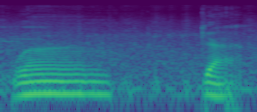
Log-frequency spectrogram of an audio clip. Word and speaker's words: Worm Gat: Worm Gat. With a hard G.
